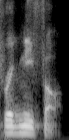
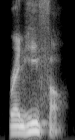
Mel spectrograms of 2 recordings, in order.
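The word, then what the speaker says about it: Rengifo: seven to one yeah leading off was luis rignifo did i pronounce that jack renjifo excuse me at third base you've got choi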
